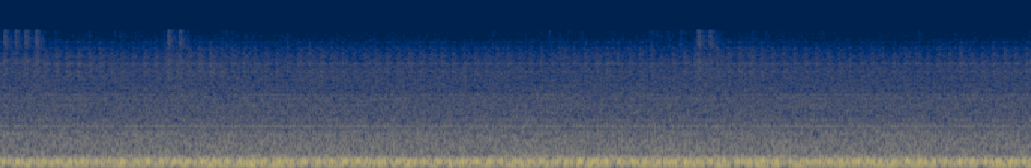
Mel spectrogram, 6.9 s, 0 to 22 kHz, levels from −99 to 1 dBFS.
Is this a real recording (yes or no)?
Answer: yes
